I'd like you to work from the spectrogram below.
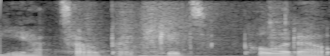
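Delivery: ordinary talk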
